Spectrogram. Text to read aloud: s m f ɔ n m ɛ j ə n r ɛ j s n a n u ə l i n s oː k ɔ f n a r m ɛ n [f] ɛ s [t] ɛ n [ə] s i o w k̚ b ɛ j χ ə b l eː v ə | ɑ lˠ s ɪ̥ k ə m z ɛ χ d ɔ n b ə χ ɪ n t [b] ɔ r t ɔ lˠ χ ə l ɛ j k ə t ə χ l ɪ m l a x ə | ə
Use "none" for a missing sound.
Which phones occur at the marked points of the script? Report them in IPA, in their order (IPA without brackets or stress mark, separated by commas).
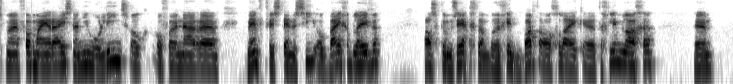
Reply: f, t, ə, b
